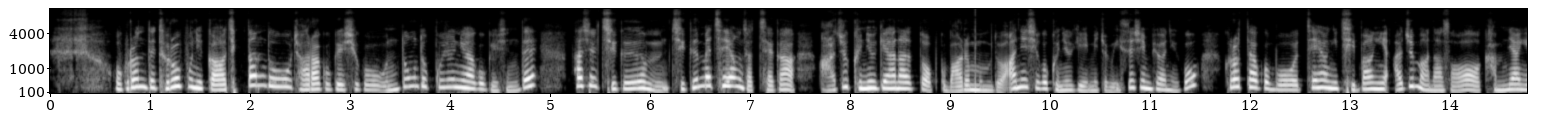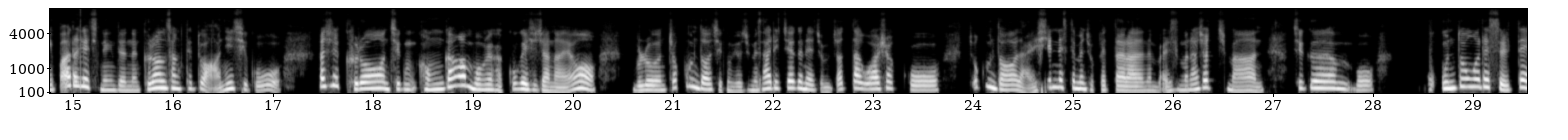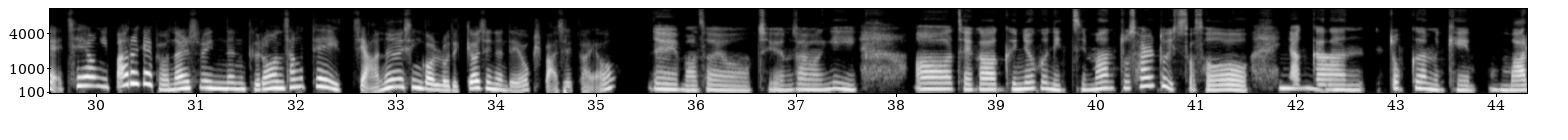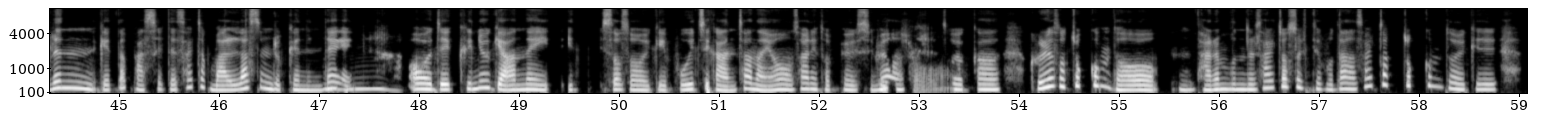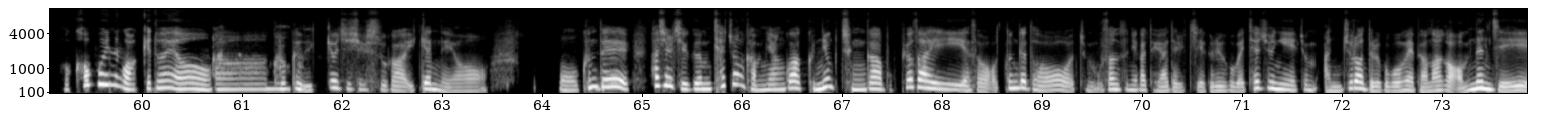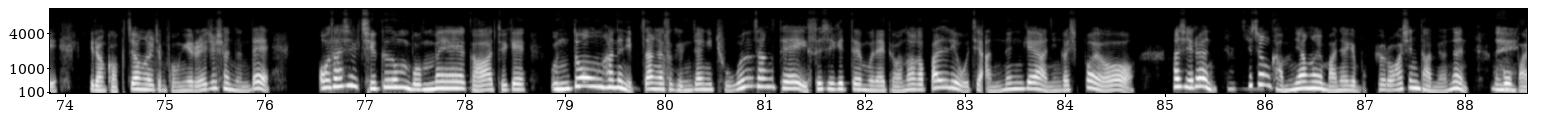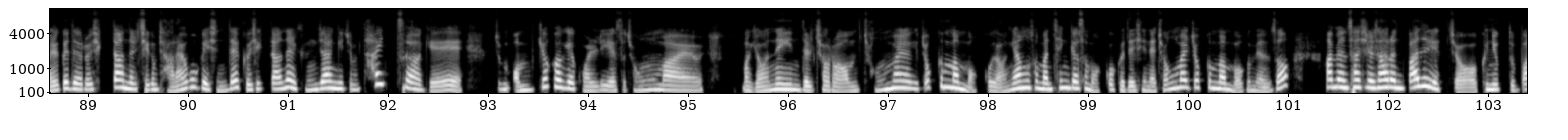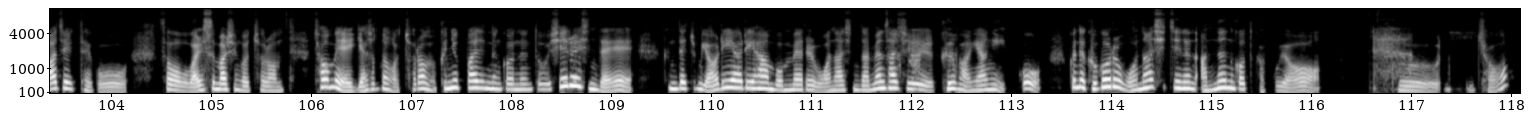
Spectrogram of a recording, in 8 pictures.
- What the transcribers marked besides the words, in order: tapping; other background noise
- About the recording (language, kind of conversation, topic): Korean, advice, 체중 감량과 근육 증가 중 무엇을 우선해야 할지 헷갈릴 때 어떻게 목표를 정하면 좋을까요?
